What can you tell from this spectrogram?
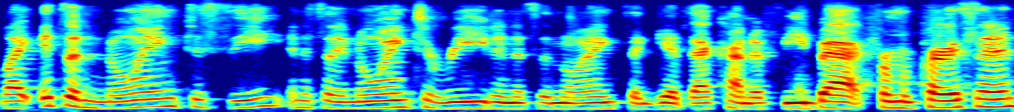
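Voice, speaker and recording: Speaking at a moderate pace, this voice comes with a Maryland accent. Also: woman, quiet background. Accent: regional Maryland (PG County) speech. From Prince George's County, Maryland, US. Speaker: science podcast co-host. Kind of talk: casual panel conversation.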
